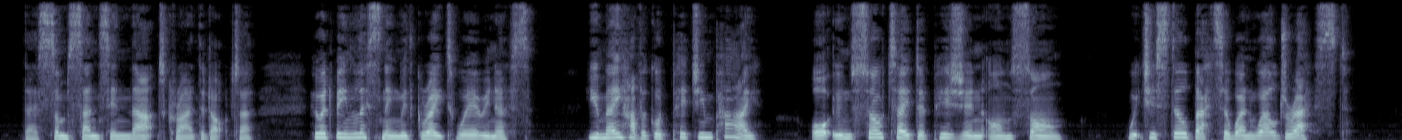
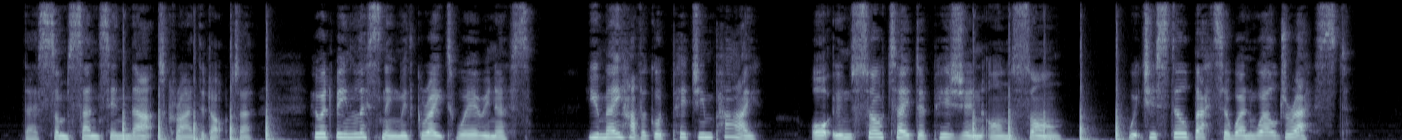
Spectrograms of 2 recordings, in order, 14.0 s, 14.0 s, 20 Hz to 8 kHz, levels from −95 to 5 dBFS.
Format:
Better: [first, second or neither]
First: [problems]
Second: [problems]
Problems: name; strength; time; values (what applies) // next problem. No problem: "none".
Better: first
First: none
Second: background sound (Knock / Wood); 7 dB below the speech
